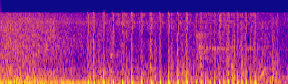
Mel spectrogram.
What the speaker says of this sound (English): So my machine gunners will take care of those small troops.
